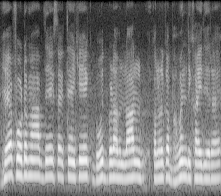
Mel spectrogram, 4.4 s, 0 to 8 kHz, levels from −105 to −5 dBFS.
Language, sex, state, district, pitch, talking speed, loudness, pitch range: Hindi, male, Bihar, Saharsa, 190 Hz, 255 wpm, -16 LUFS, 180-205 Hz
